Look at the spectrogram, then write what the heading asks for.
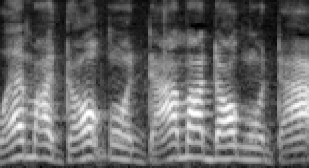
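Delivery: put-on tearful, can't-believe-it, crying disbelief. Retelling hearing the dog might die: retelling own crying disbelief. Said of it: "I'm crying".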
